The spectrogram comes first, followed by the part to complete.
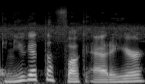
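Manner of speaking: ordinary delivery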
